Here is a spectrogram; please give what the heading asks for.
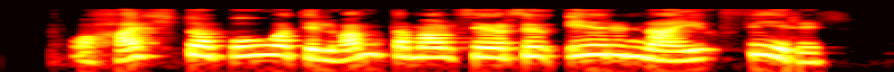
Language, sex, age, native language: Icelandic, female, 50-59, Icelandic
